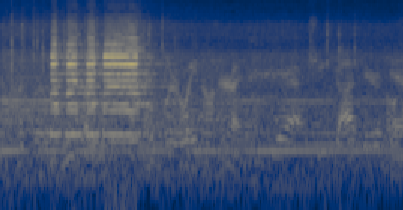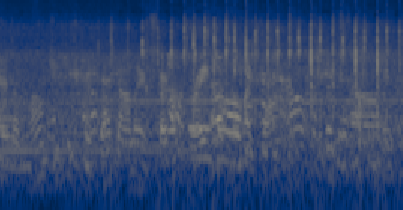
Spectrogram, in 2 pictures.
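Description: Vehicle horn honking about half a second in: three short toots and then a longer blast.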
